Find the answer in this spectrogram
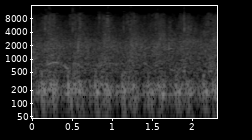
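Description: Football stadium crowd noise, steady and dense, running under the match broadcast.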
